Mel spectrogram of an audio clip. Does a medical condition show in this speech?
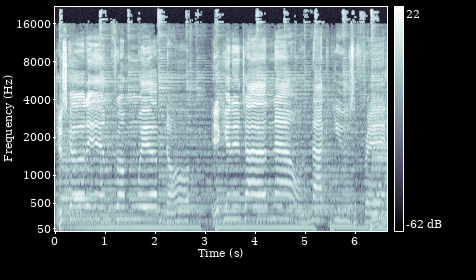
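No.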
